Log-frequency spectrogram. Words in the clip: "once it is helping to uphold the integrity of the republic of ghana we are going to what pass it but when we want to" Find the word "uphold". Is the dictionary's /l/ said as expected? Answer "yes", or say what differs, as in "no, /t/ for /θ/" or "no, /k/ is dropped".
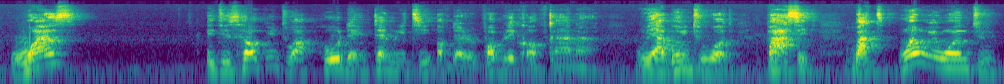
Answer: yes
